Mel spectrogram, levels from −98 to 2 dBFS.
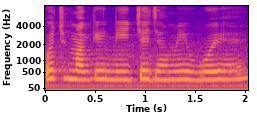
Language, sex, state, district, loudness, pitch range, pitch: Hindi, female, Uttar Pradesh, Muzaffarnagar, -22 LUFS, 265-285 Hz, 270 Hz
